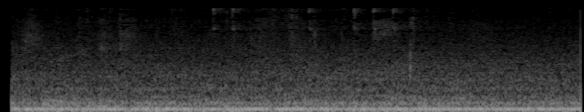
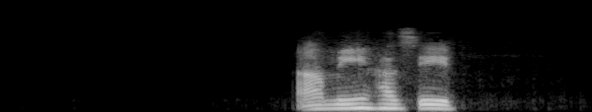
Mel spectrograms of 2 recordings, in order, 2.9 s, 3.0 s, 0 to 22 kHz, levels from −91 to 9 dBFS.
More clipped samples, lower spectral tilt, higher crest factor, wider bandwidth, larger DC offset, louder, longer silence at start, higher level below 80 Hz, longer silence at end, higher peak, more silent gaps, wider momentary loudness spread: neither; about the same, -8 dB/octave vs -8.5 dB/octave; second, 12 dB vs 18 dB; first, 16 kHz vs 7 kHz; neither; second, -37 LUFS vs -17 LUFS; second, 0.05 s vs 1.5 s; first, -44 dBFS vs -60 dBFS; second, 0 s vs 0.7 s; second, -24 dBFS vs -2 dBFS; neither; second, 1 LU vs 6 LU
